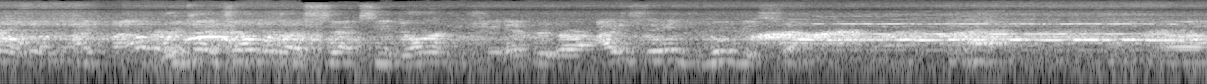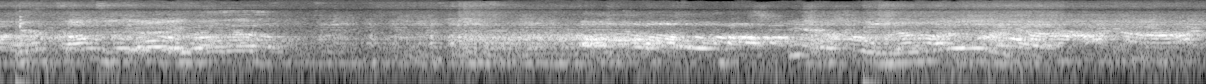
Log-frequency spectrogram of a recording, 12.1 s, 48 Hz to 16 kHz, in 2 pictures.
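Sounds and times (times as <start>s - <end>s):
television music with held note: 0.0s - 12.0s
television voices: 0.0s - 12.0s.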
